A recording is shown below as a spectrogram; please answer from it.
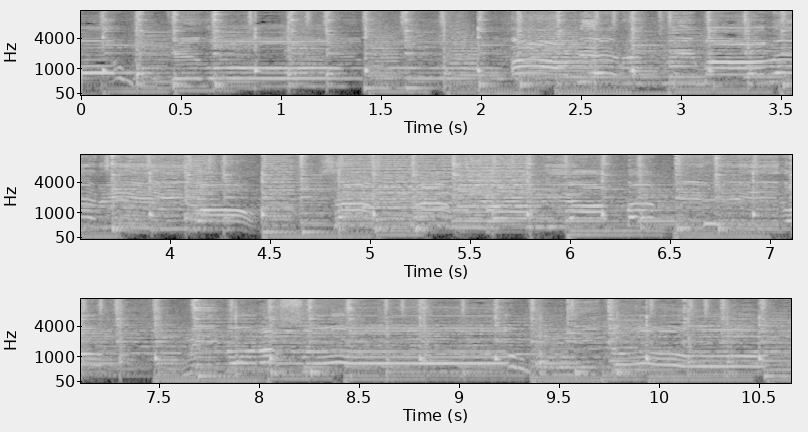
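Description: Salsa music from a Cuban dance band recording: busy percussion over a stepping bass line, with melodic lines playing above.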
